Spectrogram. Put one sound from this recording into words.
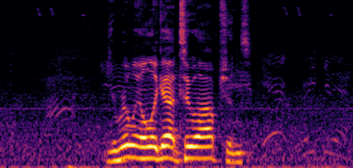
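A young man talks through a microphone, close by.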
